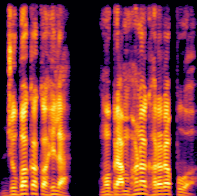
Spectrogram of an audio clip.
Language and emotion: Odia, neutral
